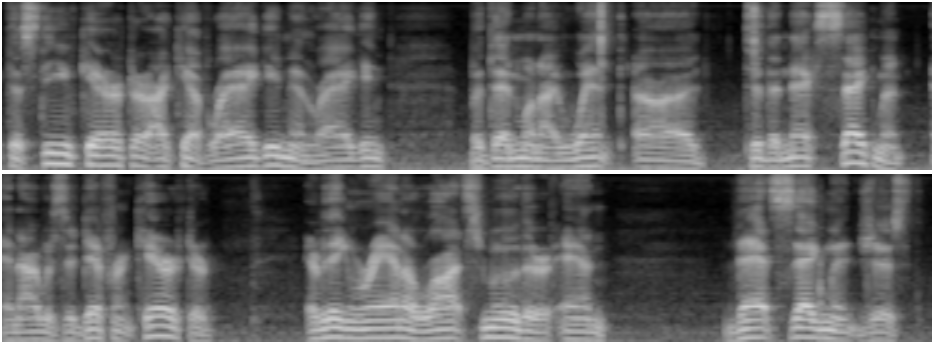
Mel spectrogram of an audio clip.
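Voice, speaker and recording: A man with a baritone voice hosts a casual morning chat, rambling with restarts and fillers. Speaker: host.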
